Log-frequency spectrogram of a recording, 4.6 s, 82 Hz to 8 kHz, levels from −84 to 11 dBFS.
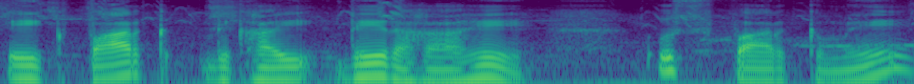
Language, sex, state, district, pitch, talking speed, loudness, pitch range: Hindi, male, Madhya Pradesh, Dhar, 105 Hz, 120 wpm, -20 LUFS, 95-120 Hz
